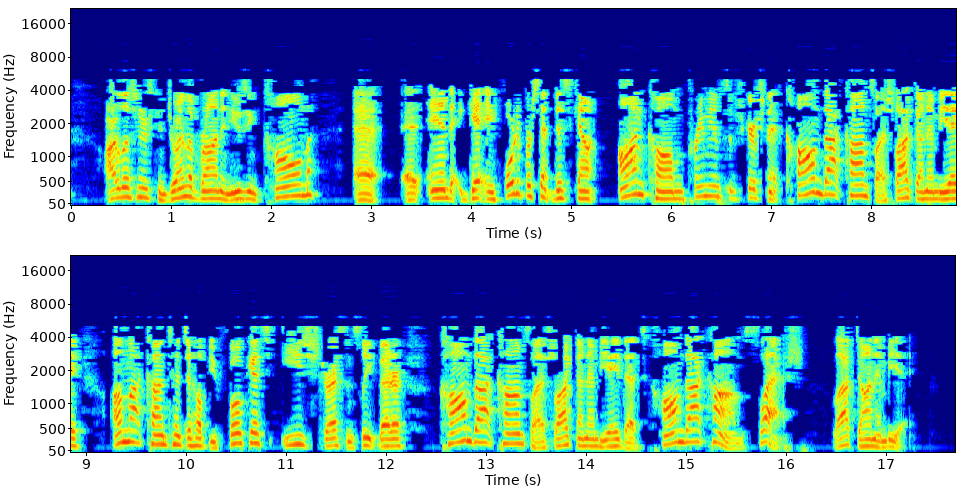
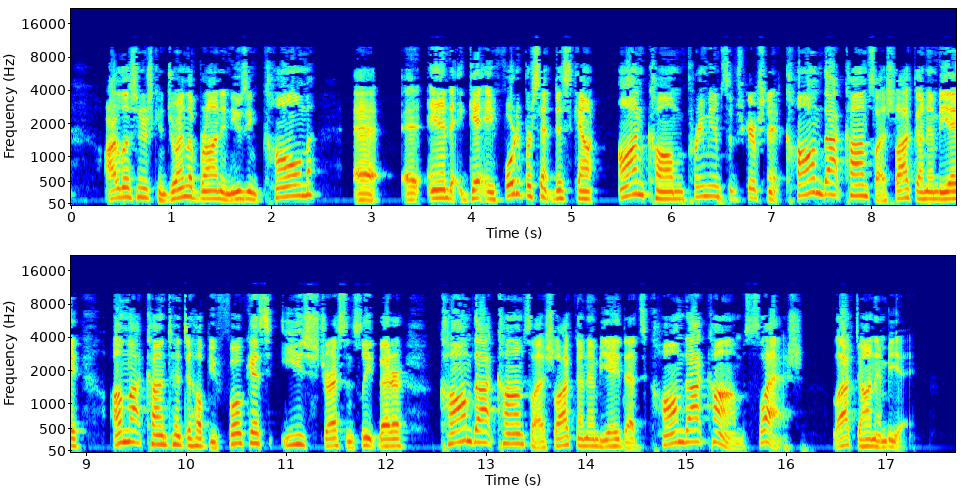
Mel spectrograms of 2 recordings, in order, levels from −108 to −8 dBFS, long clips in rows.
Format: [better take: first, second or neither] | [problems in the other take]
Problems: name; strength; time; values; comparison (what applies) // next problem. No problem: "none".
second | garbled, watery; badly; nothing above 5 kHz; slightly in the second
